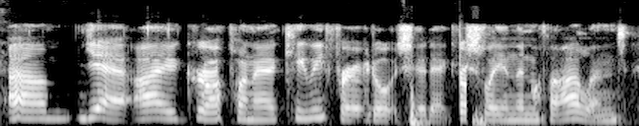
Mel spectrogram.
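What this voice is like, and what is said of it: New Zealand accent. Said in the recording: “I can hear your accent there, and it's from New Zealand.”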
